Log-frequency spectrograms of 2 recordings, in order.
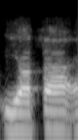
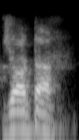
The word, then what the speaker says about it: Jota: And as usual, from the Wolves, Diego, Jota and Jota. – I made a mistake again, yeah.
